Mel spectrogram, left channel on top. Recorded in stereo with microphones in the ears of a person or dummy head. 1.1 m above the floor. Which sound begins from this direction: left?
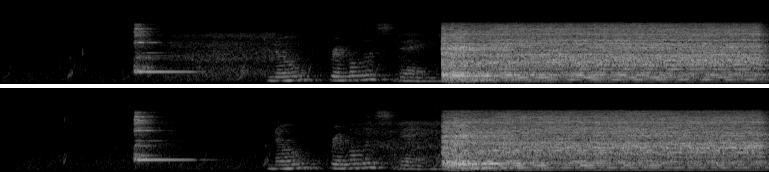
A blender, at 4.4 s.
